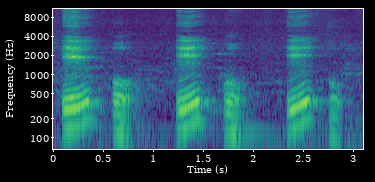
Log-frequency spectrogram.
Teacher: अच्छा, अर्ध समृत में, समृत स्वर में क्या हुआ, मुंह लगभग बंद था, ठीक है। अर्ध समृत में मुंह लगभग आधा खुला रहेगा, मुंह आधा खुला रहेगा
